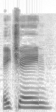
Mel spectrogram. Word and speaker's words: Achane: The only guy they're really losing that was a really nice running back slash receiver for them is that, how'd you say his name? A-Chain, you know, A-C-H-A-N-E.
